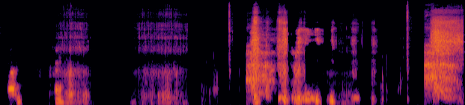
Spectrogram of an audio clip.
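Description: Several noisy slurps and breathy sips of a cup of tea, taken together as a collective drink, coming in short bursts with gulps and exhales between, while someone makes brief vocal sounds.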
